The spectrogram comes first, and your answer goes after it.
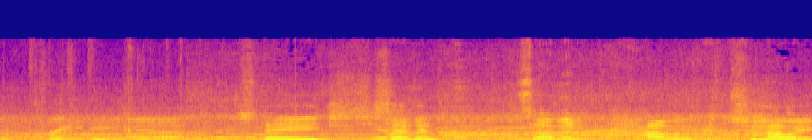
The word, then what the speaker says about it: Howick: Howick to... Howick. Do you know how to say it? Howick. Danny, tell him. Hoik. Hoik. Is that how you say it?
